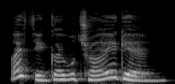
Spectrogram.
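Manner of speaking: lightly voiced hopeful lion. A narrator's reading. Dandelion speaks in story.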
